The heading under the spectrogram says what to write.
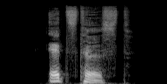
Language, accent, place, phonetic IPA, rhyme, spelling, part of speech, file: German, Germany, Berlin, [ˈɛt͡stəst], -ɛt͡stəst, ätztest, verb, De-ätztest.ogg
- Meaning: inflection of ätzen: 1. second-person singular preterite 2. second-person singular subjunctive II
